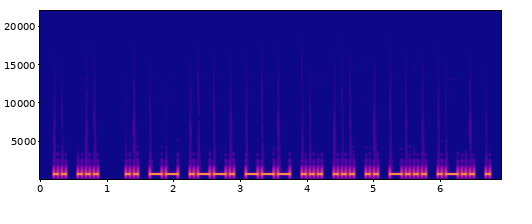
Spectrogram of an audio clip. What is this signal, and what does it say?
Morse code, heard as a keyed tone, about 20 wpm, 700 Hz. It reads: IS IMPOSSIBLE
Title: Sentences from Top 1200 Words 20wpm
